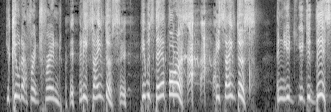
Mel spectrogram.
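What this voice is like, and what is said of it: Accent drifting from Cockney to Scottish. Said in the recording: “I don't know what my accent is ... It kind of went from Cockney to Scottish”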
